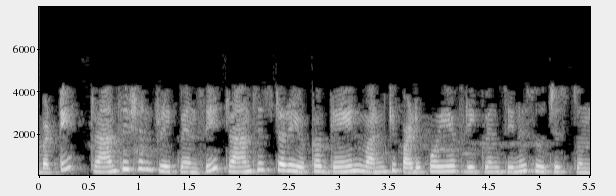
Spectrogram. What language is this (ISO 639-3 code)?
tel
